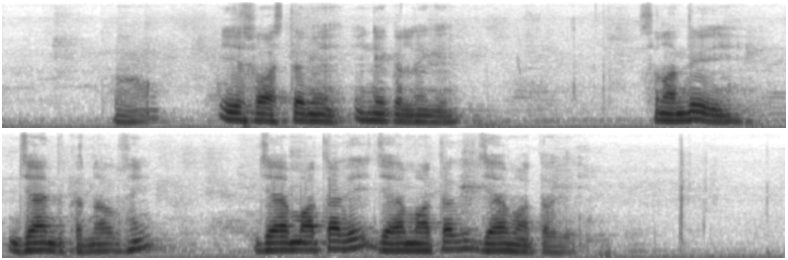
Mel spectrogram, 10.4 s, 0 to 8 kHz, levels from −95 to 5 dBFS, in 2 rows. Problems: none marked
